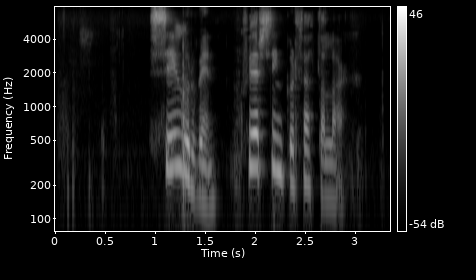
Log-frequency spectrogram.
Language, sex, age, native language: Icelandic, male, 30-39, Icelandic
